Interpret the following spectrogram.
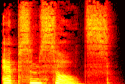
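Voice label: "epsom salts", British English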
